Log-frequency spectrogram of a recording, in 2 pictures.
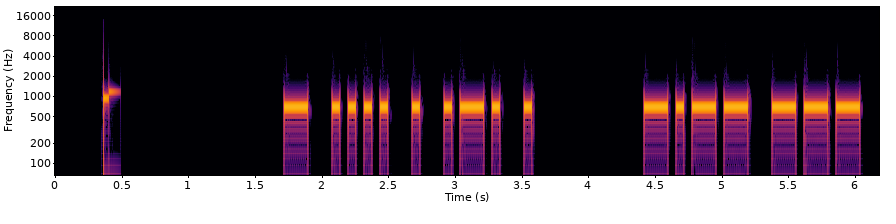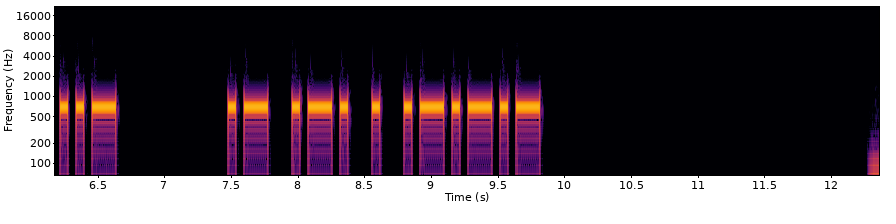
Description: Morse code, heard as a keyed tone, about 20 wpm, 700 Hz. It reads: THERE YOU ARE.
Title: 2x Word-Spacing - Sentences from Top 100 Words - 20wpm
